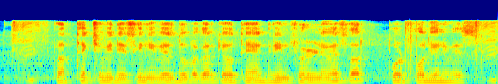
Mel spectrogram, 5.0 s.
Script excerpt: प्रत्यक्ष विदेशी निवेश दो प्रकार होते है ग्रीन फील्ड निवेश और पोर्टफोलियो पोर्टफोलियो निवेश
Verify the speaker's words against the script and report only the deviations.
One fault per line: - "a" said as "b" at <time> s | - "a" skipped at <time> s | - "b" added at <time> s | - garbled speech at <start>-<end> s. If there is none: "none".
- "के" added at 2.1 s
- "पोर्टफोलियो" skipped at 4.4 s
